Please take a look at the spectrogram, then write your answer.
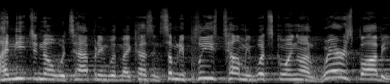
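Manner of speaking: high, desperate shouting plea. Recalling trying to find a doctor for news of his cousin, retelling a shout. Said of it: "And I'm shouting out".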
